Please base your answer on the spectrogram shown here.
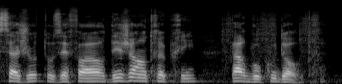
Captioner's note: speaking french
